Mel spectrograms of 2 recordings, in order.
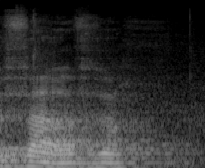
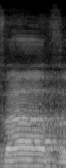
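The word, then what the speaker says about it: ו: ai mis à côté il se prononce comme un W anglais ou E et ça c'est à l'origine euh jusque là je prononçais aussi comme ça mais à force de faire de l'bre moderne j'arrive enfin j'arrive plus faire le je fais le Ve donc on vous pouvez soit prononcer soit le prononcer ve en hébreu moderne si vous faites on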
